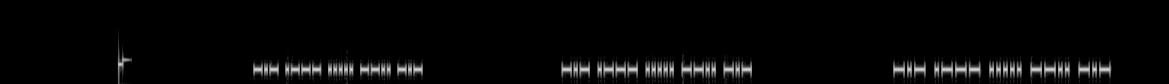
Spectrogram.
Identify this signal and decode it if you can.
Morse code, heard as a keyed tone, about 36 wpm, 700 Hz. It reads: KJ5ZK KJ5ZK KJ5ZK
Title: Speed Racing - USA 2x2 Call Signs 30wpm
